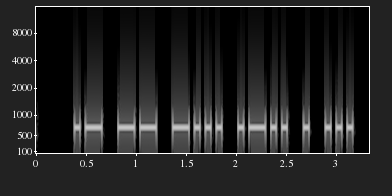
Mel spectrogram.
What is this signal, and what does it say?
Morse code, heard as a keyed tone, about 22 wpm, 700 Hz. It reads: AMBLES
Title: Pangram Challenge v2 - 22wpm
